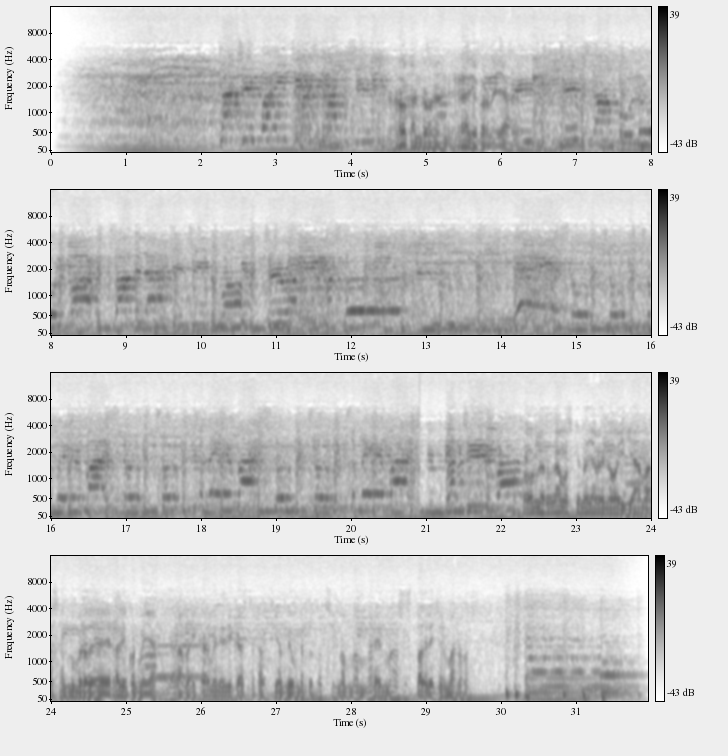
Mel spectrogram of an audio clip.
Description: Gènere radiofònic Musical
